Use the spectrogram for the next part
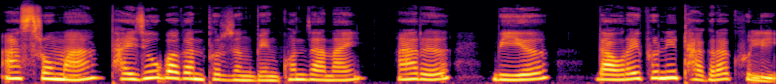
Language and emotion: Bodo, neutral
